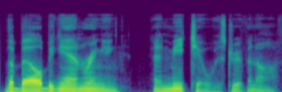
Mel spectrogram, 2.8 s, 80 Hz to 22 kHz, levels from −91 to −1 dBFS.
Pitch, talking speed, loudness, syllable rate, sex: 105 Hz, 190 wpm, -16 LUFS, 5.2 syllables/s, male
